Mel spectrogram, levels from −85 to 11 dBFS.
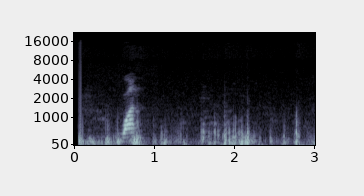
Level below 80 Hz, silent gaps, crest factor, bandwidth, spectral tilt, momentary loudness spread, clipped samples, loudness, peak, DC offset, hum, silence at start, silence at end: -36 dBFS; none; 20 dB; 14 kHz; -9 dB/octave; 19 LU; under 0.1%; -22 LUFS; -2 dBFS; under 0.1%; none; 0.05 s; 0 s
